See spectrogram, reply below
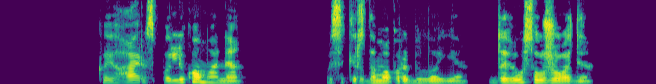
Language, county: Lithuanian, Vilnius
